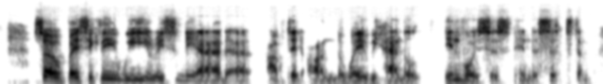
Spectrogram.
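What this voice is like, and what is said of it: South African accent. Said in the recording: “you are based in South Africa, um, in case our listeners are wondering where the accent's from”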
